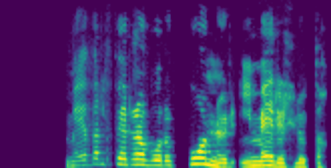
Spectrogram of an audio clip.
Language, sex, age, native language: Icelandic, female, 30-39, Icelandic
